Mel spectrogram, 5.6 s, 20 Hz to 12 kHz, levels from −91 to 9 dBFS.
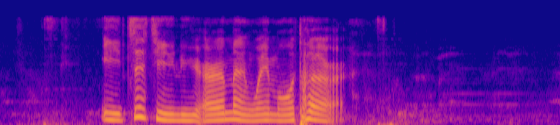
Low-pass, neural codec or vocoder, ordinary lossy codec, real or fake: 7.2 kHz; codec, 16 kHz, 2 kbps, FunCodec, trained on Chinese and English, 25 frames a second; MP3, 96 kbps; fake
